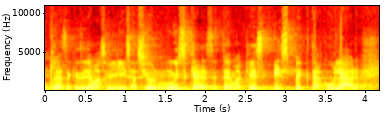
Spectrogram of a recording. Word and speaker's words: muisca: cuando llegan los españoles, ellos no pueden pronunciar la palabra muisca, por lo que ellos comienzan a denominar mosca, mosca, mosca, hasta que ya por fin logran decir muiscas.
